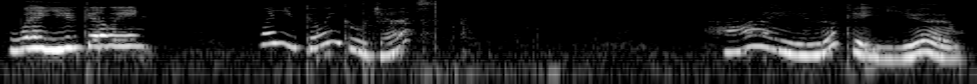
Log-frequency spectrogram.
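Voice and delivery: high doting pet-voice. Real, not acted. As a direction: follow the wandering spider with doting coos. Cooing at spider exploring.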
